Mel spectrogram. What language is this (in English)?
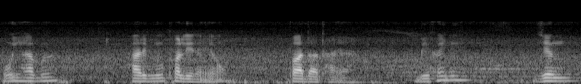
Bodo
